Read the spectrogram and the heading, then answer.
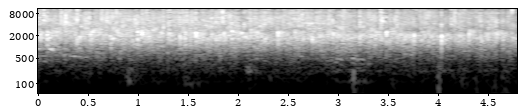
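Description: Steady, loud applause from an audience for the next performer, a dense wash of many hands clapping that holds at an even level for several seconds without pause.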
